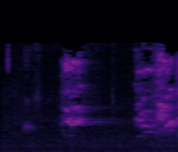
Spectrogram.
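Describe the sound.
Two short bursts of faint, high-pitched squeaky chirping, like a parakeet, over a low hum, one in the middle and one at the end.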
